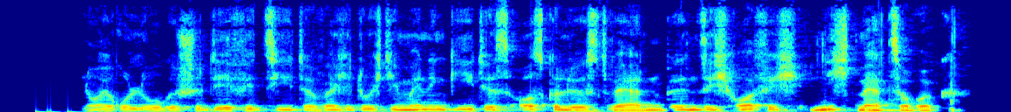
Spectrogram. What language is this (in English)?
German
